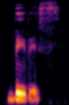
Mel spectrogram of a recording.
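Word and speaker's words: bebes: You drink, you drink को हम pronounce करते हैं तू बेवेस, तू बेवेस।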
